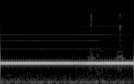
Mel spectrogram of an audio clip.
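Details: Marantz 2250B receiver on a final check after pre-amp section repair: steady pure tone near 1 kHz with a couple of short clicks, no crackle or dropout; left and right channels both playing cleanly.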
